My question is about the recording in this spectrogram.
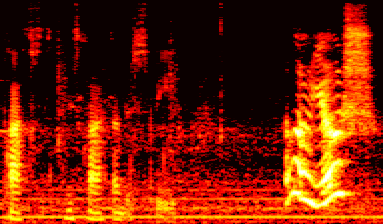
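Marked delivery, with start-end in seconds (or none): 2.9-3.7 very high, loud squeaky hello; cutesy greeting. Pretend. Player greeting Yoshi, high cutesy voice. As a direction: squeal hello to a cartoon pal.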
